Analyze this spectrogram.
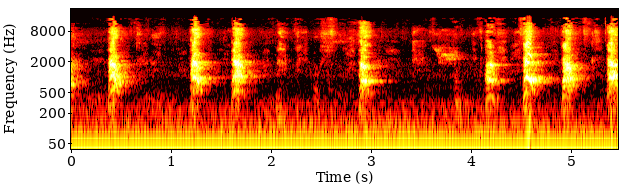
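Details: Pekingese puppies Neigeux and her brother Gitli playing rough at home: about eight short, sharp, high yapping barks come in irregular bursts over five seconds, with quiet pauses between them.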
